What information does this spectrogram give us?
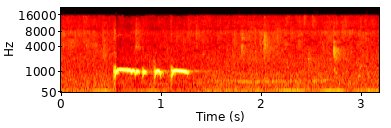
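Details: White zebra dove in loud manggung cooing, used as a lure to call rivals: one quick burst of four hollow, mid-pitched cooing notes, the last drawn out, followed by quiet background hiss.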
